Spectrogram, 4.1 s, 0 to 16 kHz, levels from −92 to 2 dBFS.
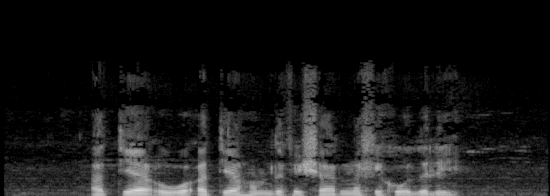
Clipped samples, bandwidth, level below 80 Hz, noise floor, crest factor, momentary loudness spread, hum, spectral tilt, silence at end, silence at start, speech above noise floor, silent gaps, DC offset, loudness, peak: under 0.1%; 10.5 kHz; -48 dBFS; -60 dBFS; 18 dB; 10 LU; none; -7 dB/octave; 0.7 s; 0.7 s; 37 dB; none; under 0.1%; -24 LUFS; -6 dBFS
